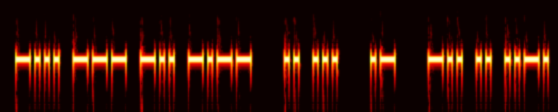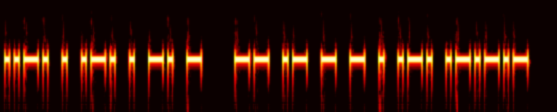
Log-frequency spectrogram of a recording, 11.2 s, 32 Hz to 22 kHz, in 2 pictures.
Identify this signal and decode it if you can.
Morse code, heard as a keyed tone, about 25 wpm, 700 Hz. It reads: BODY IS A DIFFERENT MATTER.
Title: Sentences from Top 1000 Words - Review Part 3 - 25wpm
